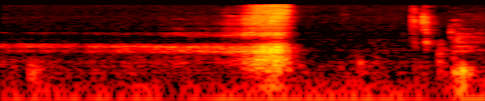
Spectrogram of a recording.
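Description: A person sipping brewed coffee from a glass carafe: a faint drawn-in sip builds for about a second and ends in a short, loud slurp.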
